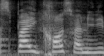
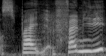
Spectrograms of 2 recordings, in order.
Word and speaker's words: Spy x Family: jour ce spécialité puisque c'est pas spy cross family mais bien spy family un quart à design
